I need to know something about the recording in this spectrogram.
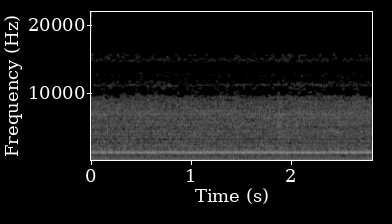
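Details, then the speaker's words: Car with 168k miles, airbag/SRS lights on: steady, even low idle with constant hum, no knocks or misses. Normal idle. "but man look at this bro this was cool damn it sound good"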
